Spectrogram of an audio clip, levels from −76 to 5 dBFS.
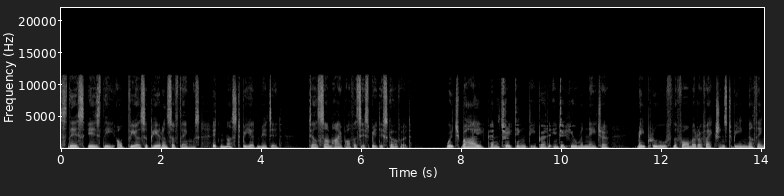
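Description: From 8.25 to 10.25 s an adaptive stream at a lower bitrate takes over abruptly, with no gap. The speech turns thin, which fits a drop to very low-bitrate HE-AAC. A spectrogram shows everything above 11.1 kHz cut off cleanly, while the waveform runs unbroken.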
